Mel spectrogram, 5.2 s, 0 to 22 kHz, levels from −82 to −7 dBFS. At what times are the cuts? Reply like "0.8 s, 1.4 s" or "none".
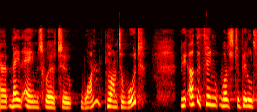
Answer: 2.9 s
